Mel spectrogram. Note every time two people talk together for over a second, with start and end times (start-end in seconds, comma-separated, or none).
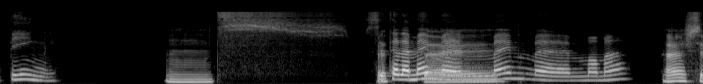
3.6-5.2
